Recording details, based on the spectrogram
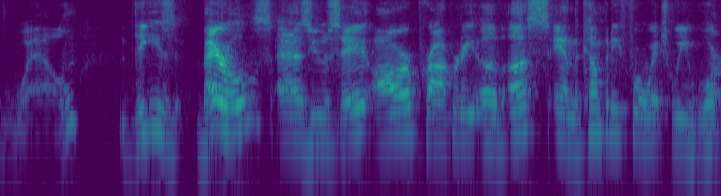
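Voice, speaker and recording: This is a put-on character voice. It moves at a fairly slow pace with ordinary pitch variation. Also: man, fairly high pitch for a man. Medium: actual play. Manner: wheedling, smug.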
